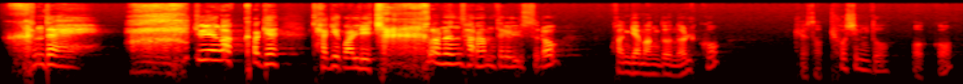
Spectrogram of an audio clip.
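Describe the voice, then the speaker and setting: A male pastor preaching a sermon, dropping to low quiet asides and rising to shouted, pleading cries. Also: very animated, takes it slowly, gravelly. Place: church sanctuary.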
